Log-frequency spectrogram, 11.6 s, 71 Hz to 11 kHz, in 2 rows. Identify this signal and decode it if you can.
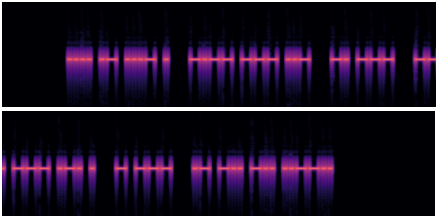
Morse code, heard as a keyed tone, about 28 wpm, 700 Hz. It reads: HAVE YOU NO MORE TO ADD?
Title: Sentences from Top 1000 Words - Review Part 1 - 28wpm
